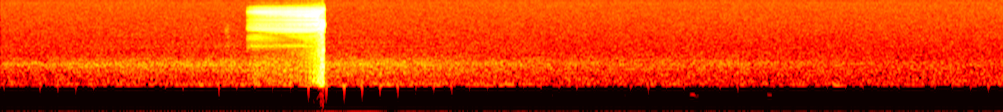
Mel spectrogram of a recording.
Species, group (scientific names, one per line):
Poecilimon affinis
Orthoptera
